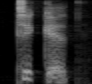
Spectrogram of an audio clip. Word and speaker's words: ticket: Again, ticket. So the rhythm of the word is stressed and then unstressed.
